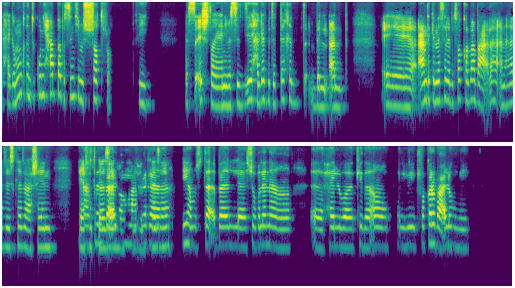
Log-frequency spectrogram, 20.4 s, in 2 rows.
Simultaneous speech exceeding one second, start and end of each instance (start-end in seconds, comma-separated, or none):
11.8-13.4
